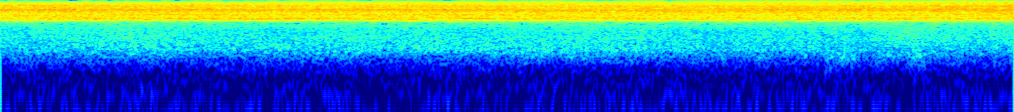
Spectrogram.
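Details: Cicada song: a continuous, high, hissing buzz that holds steady in pitch and loudness without pauses or pulses, with no other clear sounds.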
